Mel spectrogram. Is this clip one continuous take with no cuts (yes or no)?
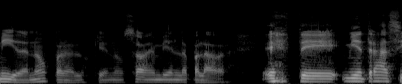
yes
